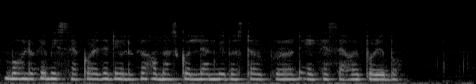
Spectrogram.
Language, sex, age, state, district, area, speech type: Assamese, female, 18-30, Assam, Dhemaji, rural, read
